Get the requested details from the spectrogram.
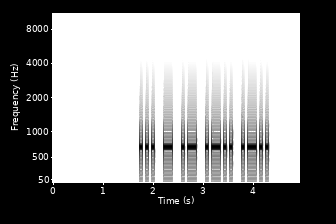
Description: Morse code, heard as a keyed tone, about 20 wpm, 700 Hz. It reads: STALL
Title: 5 Letter Words - First 3 Letters Given - 20wpm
